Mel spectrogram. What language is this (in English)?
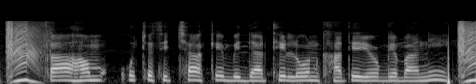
Bhojpuri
